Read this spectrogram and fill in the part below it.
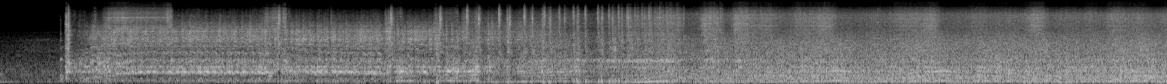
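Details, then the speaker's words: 1967 Chevy one-ton pickup, first start after pouring fuel in: engine catches, then runs ragged and uneven with throttle held to the floor, flooding; likely clearing excess fuel. "sorry well she uh runs half F there she's flooding she flooding she probably won't start now"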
